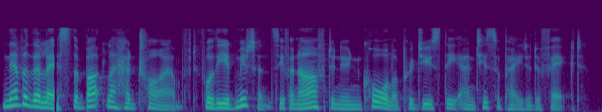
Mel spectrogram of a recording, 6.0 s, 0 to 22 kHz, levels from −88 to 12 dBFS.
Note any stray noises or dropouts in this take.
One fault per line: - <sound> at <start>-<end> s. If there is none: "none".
- dropout at 0.5-0.6 s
